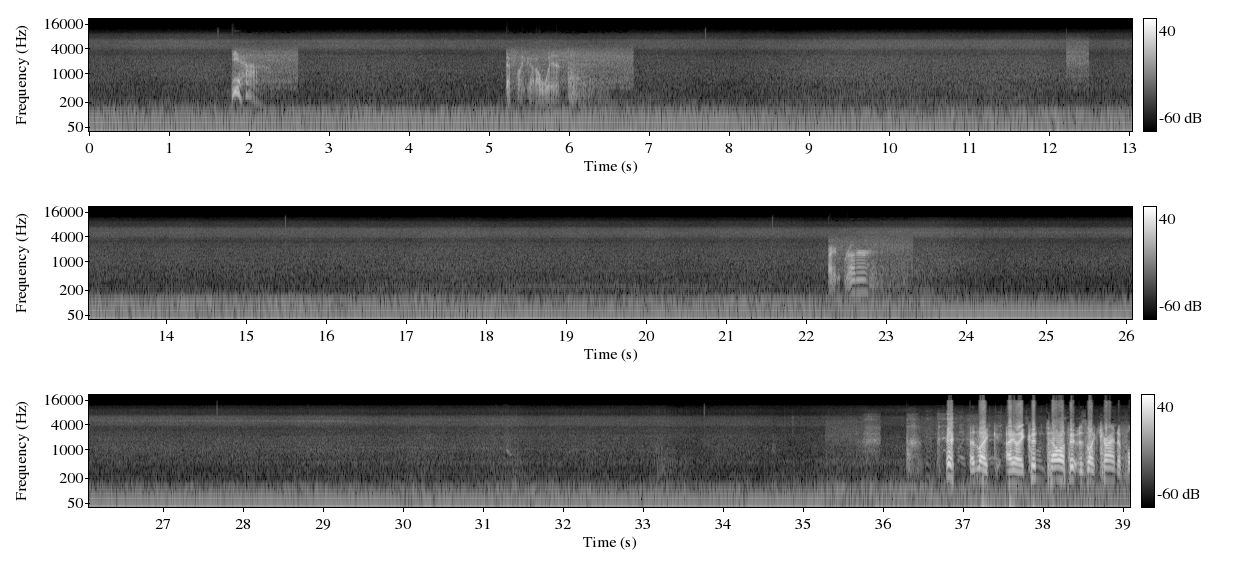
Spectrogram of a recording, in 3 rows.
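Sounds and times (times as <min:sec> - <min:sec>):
airplane engine drone: 0:00.0 - 0:39.0
voice over intercom: 0:01.8 - 0:02.6, 0:05.2 - 0:06.7, 0:22.3 - 0:23.3, 0:36.7 - 0:39.0.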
